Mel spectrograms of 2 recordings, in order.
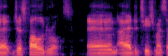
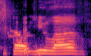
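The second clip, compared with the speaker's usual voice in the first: teasing drawl; 7 semitones higher, 6 dB louder, much slower than usual. Real, not acted. Teasing segue into topic.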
